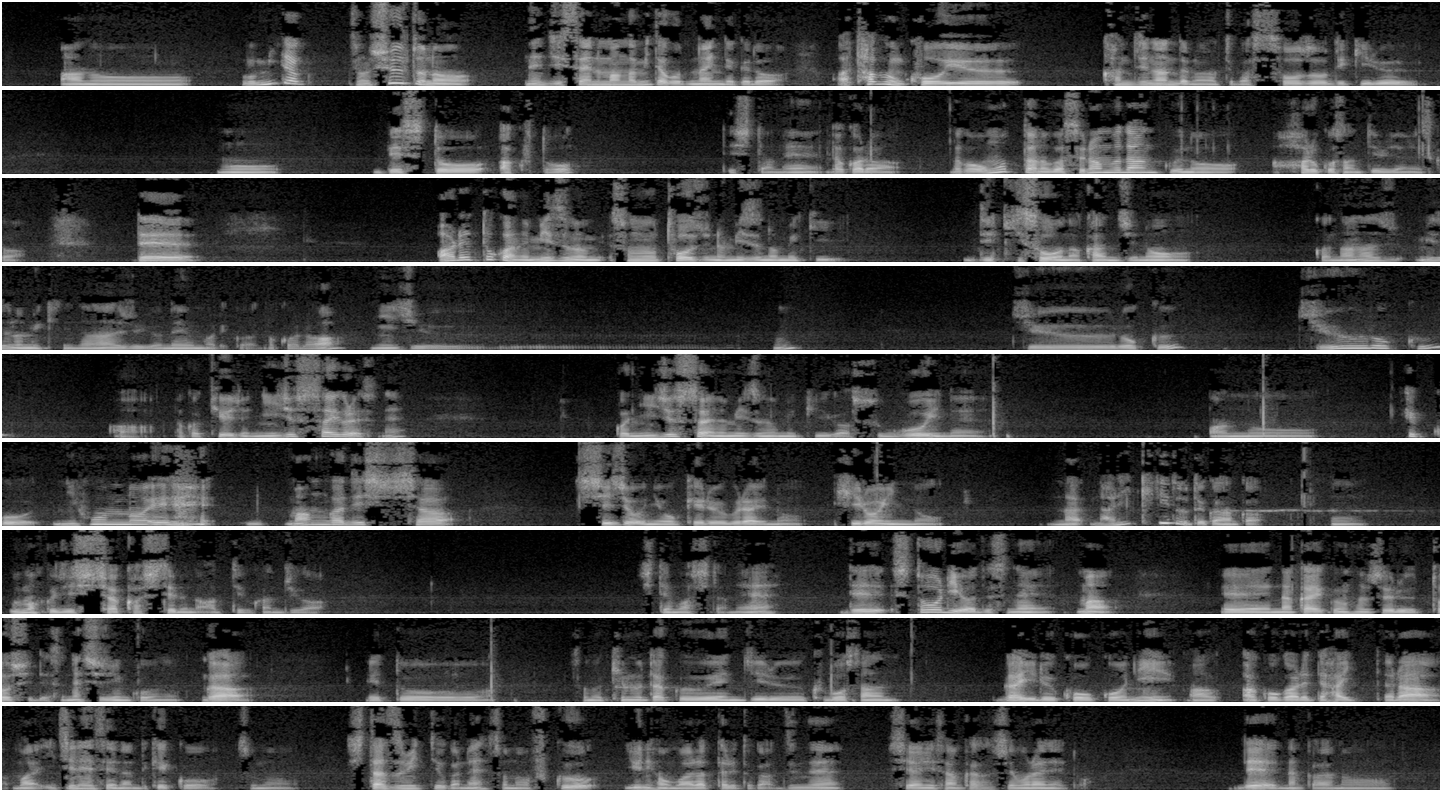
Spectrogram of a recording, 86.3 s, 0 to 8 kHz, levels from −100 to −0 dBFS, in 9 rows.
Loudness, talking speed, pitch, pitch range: -30 LUFS, 240 characters per minute, 115 Hz, 95-155 Hz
